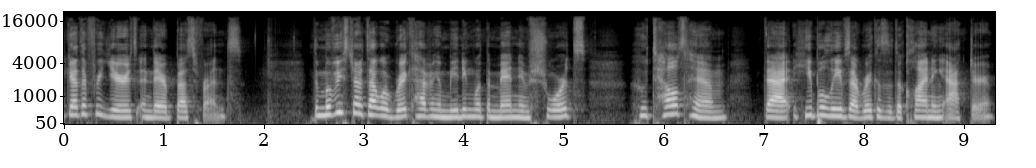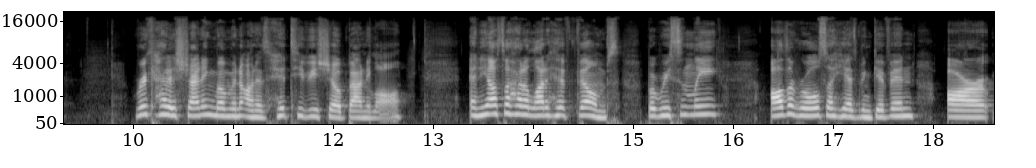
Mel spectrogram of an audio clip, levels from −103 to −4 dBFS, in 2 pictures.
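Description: At 12.37 s the speech is broken by a brief blip from damaged data in a compressed stream: corrupted bytes make the decoder misread a frame and lose sync until the next header. A spectrogram shows a thin broadband vertical streak, the waveform a sudden discontinuity.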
